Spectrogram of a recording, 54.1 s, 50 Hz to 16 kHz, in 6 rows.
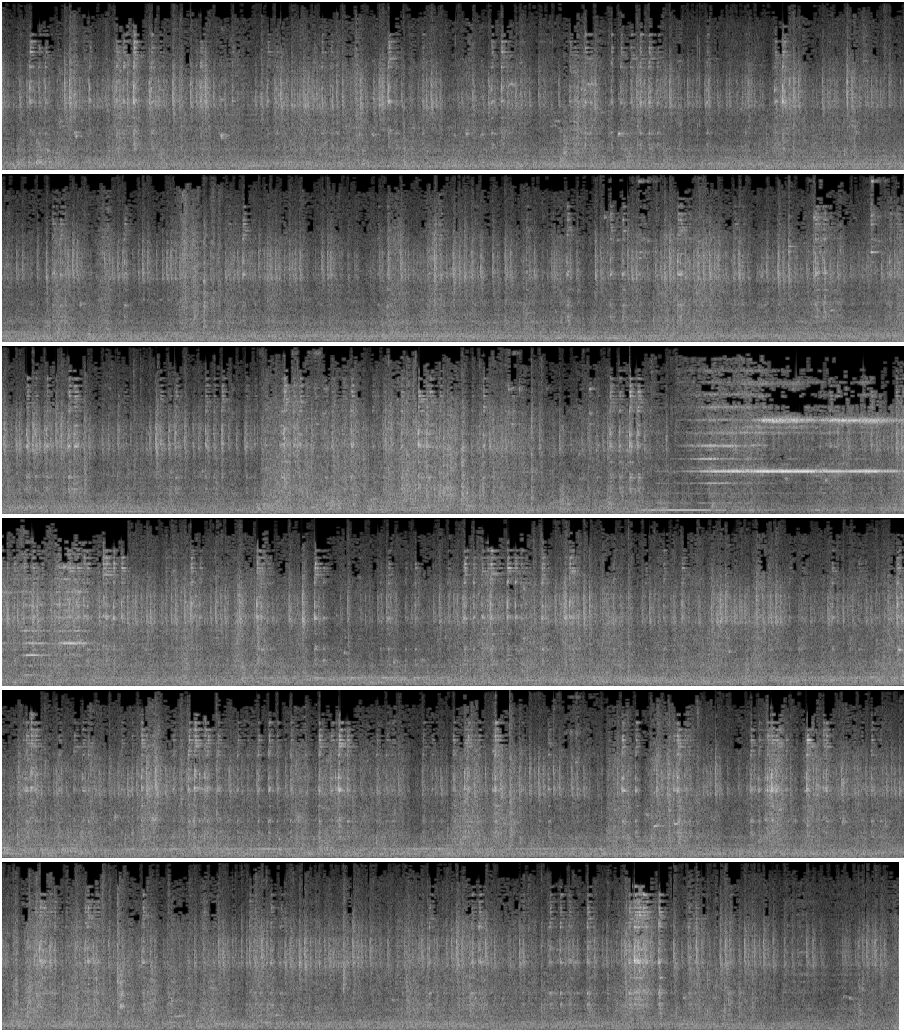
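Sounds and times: tram body rattling: 0.0 - 54.0
wheels clattering over rails: 0.0 - 54.0
wheels squealing: 24.3 - 28.3.

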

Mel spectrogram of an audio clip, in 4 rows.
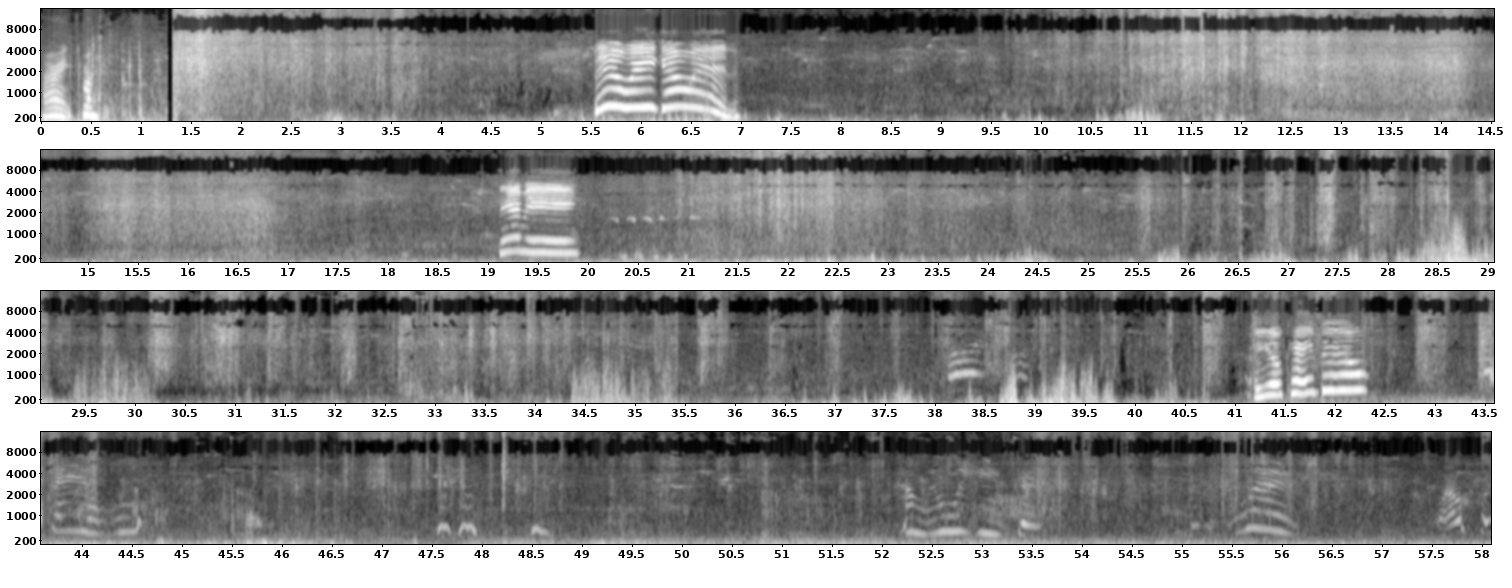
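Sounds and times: footsteps crunching dry leaves: 0.1 - 6.4, 9.3 - 18.9, 19.5 - 58.0
toddler high-pitched vocal calls: 47.4 - 48.9.

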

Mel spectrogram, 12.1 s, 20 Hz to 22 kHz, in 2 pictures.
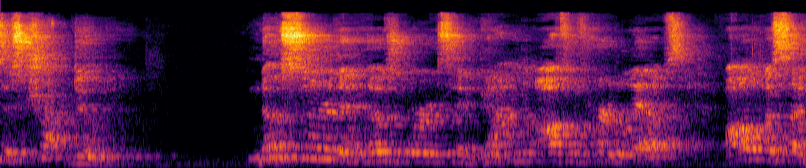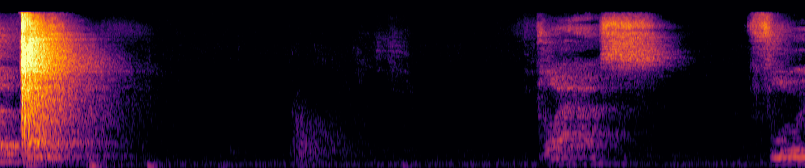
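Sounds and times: loud sharp bang: 6.2 - 6.9.

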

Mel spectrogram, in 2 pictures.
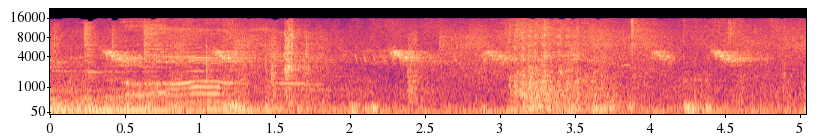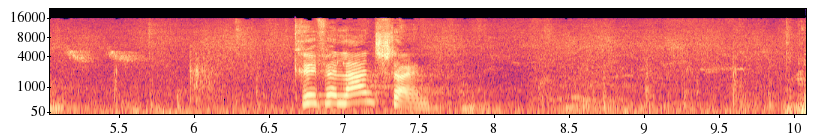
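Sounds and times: horse shifting in stall: 1.2 - 6.0.

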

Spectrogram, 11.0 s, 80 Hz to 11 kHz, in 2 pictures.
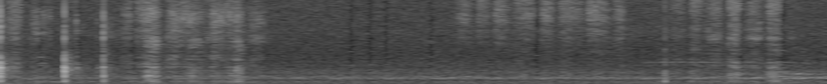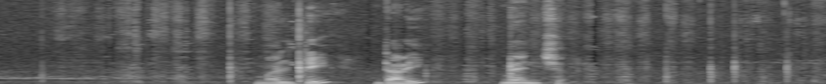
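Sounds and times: chalk scratching on chalkboard: 0.0 - 1.7, 5.8 - 7.6, 8.3 - 11.0.

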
